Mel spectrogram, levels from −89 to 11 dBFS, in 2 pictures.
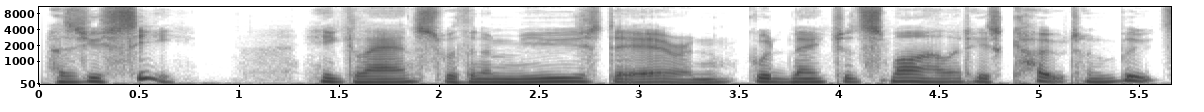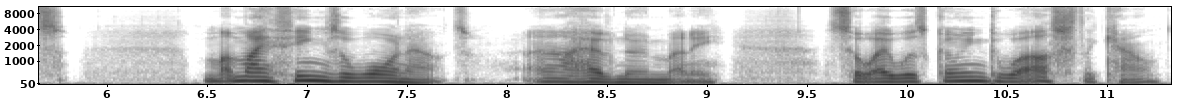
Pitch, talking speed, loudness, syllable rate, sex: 135 Hz, 185 wpm, -21 LUFS, 3.6 syllables/s, male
